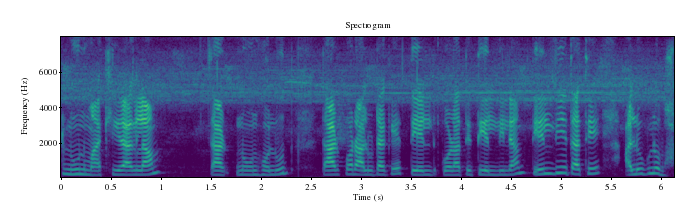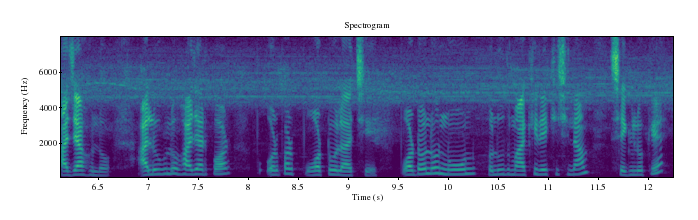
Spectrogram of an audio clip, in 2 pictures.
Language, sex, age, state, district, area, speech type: Bengali, female, 30-45, West Bengal, Paschim Medinipur, rural, spontaneous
